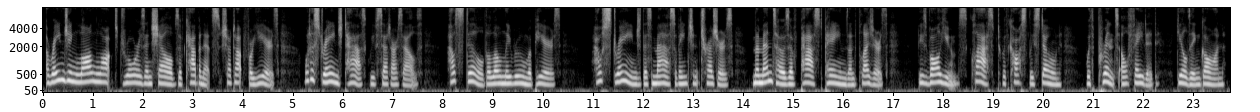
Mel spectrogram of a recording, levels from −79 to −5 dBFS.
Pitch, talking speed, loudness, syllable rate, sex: 215 Hz, 125 wpm, -20 LUFS, 4.1 syllables/s, female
